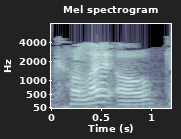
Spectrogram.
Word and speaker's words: kaleo: Klesis is spelled K-L-E-S-I-S. And it comes from the root word kaleo, K-A-L-E-O, and it means to call.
